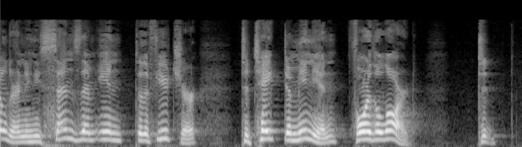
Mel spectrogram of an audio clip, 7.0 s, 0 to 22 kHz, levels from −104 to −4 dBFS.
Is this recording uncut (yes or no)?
yes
